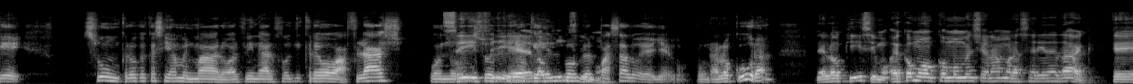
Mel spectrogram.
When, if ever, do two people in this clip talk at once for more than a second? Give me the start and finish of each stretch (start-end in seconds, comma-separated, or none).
4.4-6.2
